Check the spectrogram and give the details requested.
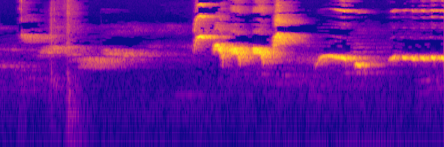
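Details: White-rumped shama delivering soft whistled notes, a brief pause, then a loud, high, intricate phrase of rapid notes followed by two steady drawn-out whistles.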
